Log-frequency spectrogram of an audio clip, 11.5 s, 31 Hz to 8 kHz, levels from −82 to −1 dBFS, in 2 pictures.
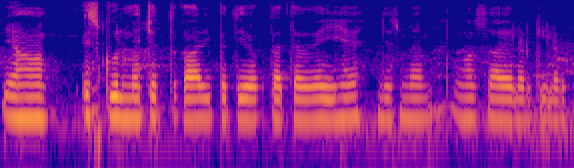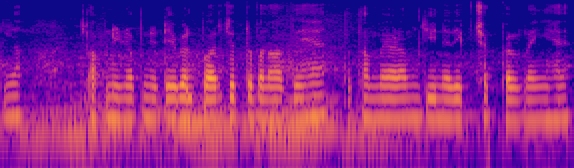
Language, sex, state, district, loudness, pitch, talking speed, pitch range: Hindi, male, Uttar Pradesh, Jalaun, -29 LUFS, 155 Hz, 140 wpm, 150-160 Hz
